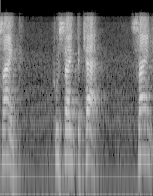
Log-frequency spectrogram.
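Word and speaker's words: cinq: but this is the number five is sank who sank the cat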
